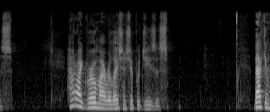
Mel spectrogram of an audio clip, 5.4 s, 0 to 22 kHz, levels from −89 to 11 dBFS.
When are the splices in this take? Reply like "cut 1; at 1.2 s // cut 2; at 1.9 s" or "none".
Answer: none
